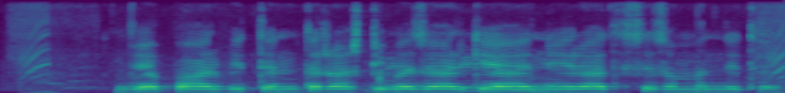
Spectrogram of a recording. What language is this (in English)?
Hindi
